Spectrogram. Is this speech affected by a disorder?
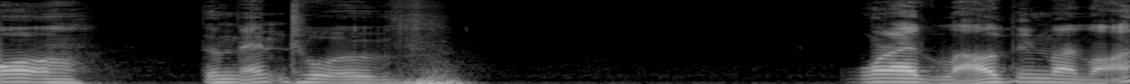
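Yes: cerebral palsy.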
